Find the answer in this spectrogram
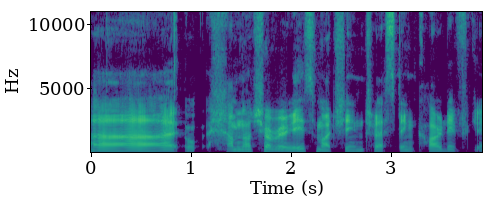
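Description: The sound is dry and close, with no echo. A man with a Swedish accent speaks in a bright, sharp tone. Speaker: caller. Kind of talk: comedic call-in chat. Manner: halting.

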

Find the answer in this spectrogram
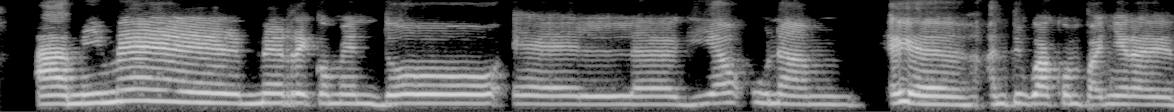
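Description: A woman speaks with fairly high pitch. Her intonation stays fairly even. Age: 50s. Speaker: traveler. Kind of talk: casual interview.

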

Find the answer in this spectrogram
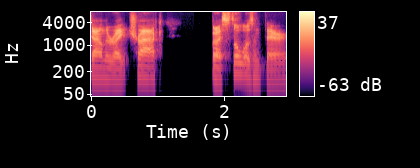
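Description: A man is talking. His voice sits at a fairly high pitch. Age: 30s. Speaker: podcast host. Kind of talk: interview conversation.

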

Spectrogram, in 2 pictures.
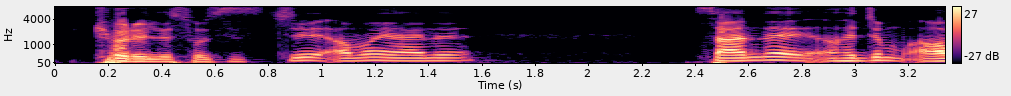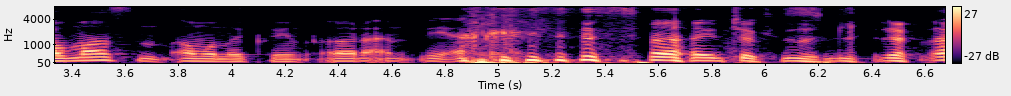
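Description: The man speaks at a moderate pace in an ordinary speaking voice. His pitch is fairly high, with ordinary pitch variation. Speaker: software engineer, podcast co-host. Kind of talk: casual chat. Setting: home studio. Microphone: mic held close, popping plosives.

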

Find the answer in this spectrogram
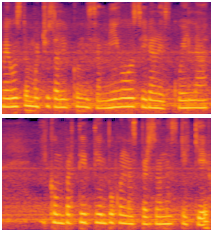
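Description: A woman with a fairly high pitch speaks at a moderate pace and fairly even intonation over noticeable background noise. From Mexico, State of Mexico (Toluca). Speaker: university student. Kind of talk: class assignment presentation.

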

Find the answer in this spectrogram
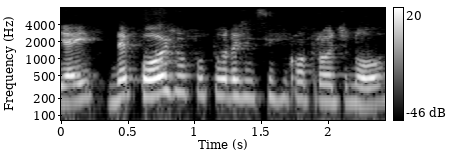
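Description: The pace is moderate as a man talks. The pitch shows ordinary variation. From Brazil, Boa Vista, Roraima. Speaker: podcast co-host, illustrator. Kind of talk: casual chat.

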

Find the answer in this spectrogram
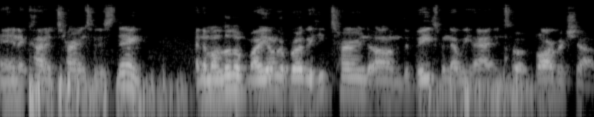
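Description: Speaking very fast in a New York accent, this man has a fairly high pitch. His intonation is fairly even, but his loudness swings widely. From Long Island, New York. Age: 20s. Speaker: food and streetwear entrepreneur. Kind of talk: casual interview. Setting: Instagram Live.

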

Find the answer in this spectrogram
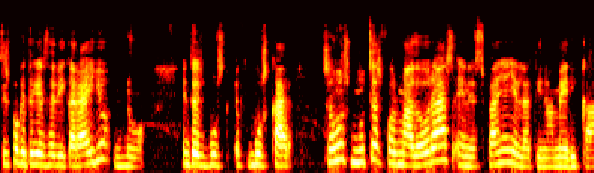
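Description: With an unremarkable speaking voice, a woman talks fairly quickly at a fairly high pitch with lively intonation, in a dry, close sound with no echo. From Spain, Barcelona. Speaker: wedding planner and trainer. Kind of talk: casual interview (live stream). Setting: live video stream.

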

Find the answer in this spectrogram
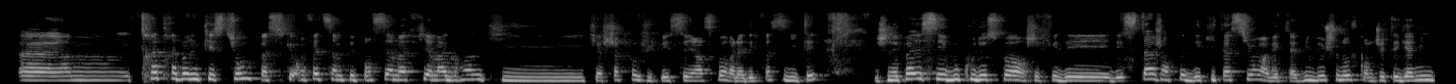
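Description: A woman speaks at a moderate pace. Her voice is medium in pitch with ordinary pitch variation. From France, Dijon. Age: 30s. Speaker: former professional handball player. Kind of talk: interview. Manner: hesitant, many fillers.

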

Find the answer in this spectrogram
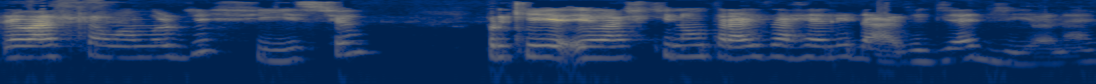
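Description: A woman's fairly high voice, bright and sharp in tone, at a fairly slow pace. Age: 30s. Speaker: coach. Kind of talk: live podcast discussion. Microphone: connection freezing.

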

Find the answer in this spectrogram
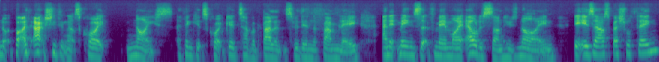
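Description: Speaking at a fairly quick pace with an English accent, a woman's fairly low voice comes through over a quiet background. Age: 40s. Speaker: games journalist and comedian. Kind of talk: interview.

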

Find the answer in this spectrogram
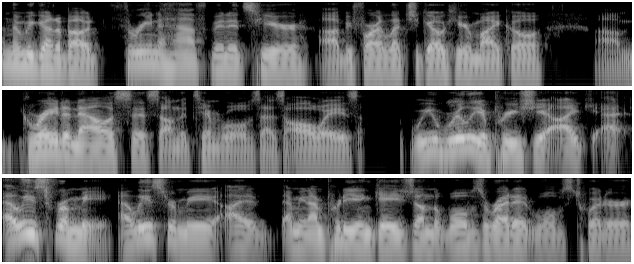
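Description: Against a quiet background, a man with a normal speaking voice talks at a fairly quick pace and medium pitch, using ordinary pitch variation. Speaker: sports podcast host. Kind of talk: casual interview chat.

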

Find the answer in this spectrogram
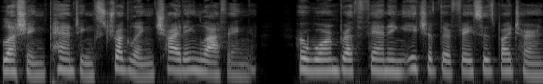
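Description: A natural voice reading aloud, ordinary pitch variation, and a quiet background

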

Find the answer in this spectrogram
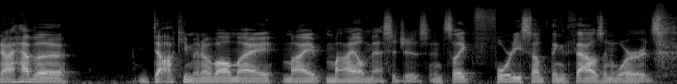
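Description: In a normal speaking voice, the speaker goes at a moderate pace with fairly even intonation. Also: man, fairly low pitch for a man. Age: 20s. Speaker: content creator and mindset coach. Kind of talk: casual chat.

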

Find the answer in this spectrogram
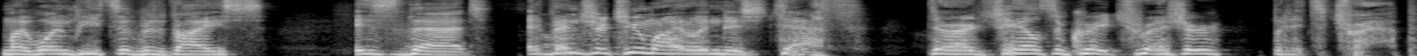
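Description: A man puts on a character voice, pitched high, at a moderate pace. The intonation stays fairly even, and the sound is dry and close with no echo. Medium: actual play. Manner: dramatic, earnest.

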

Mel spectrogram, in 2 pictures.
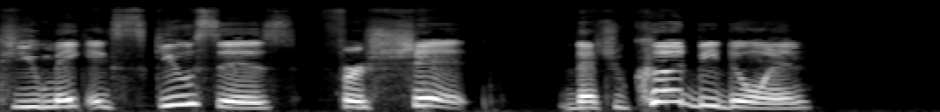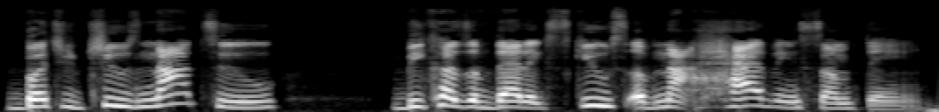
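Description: A woman speaks at a fairly slow pace in a fairly high pitch. Her pitch variation is ordinary. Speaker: podcast host. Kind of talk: casual solo monologue. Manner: laughing often.

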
